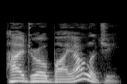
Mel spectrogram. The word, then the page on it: hydrobiology: British English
